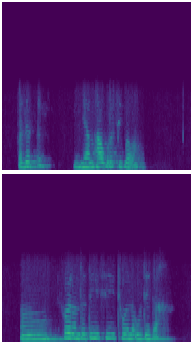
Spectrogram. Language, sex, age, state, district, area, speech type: Manipuri, female, 45-60, Manipur, Churachandpur, urban, conversation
